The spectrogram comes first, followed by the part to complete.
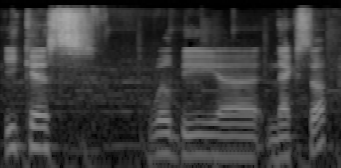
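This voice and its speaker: A man's voice: mid-range voice, slow pace. A man doing live commentary on an esports racing game as one of the casters. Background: music.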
